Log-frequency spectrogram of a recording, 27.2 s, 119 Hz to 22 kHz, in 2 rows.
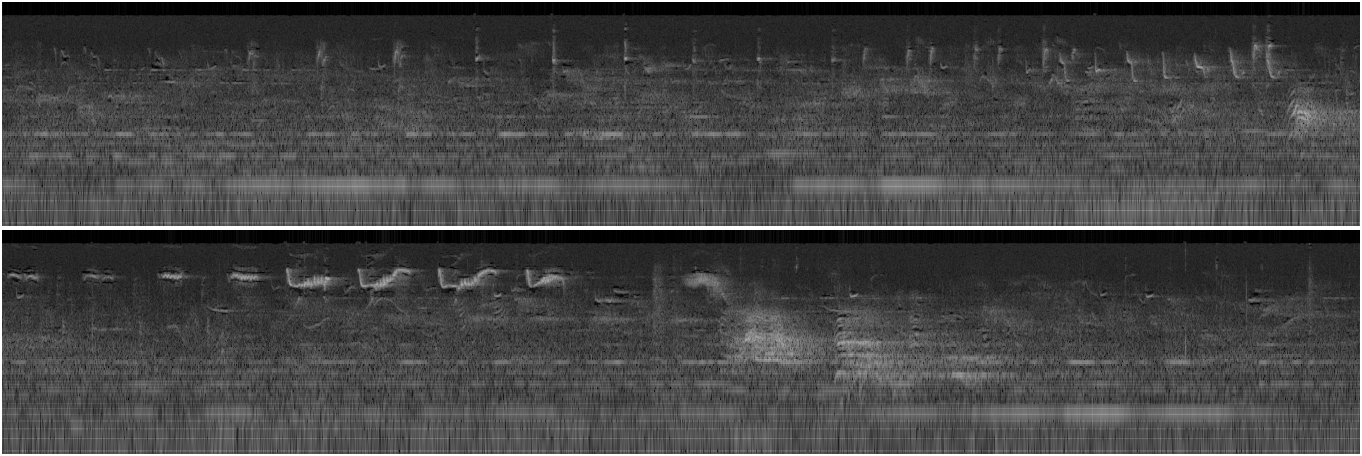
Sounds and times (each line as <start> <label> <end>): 0.0 bird sounds 27.1
0.0 churchbells 27.1
21.0 people chatting 24.0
